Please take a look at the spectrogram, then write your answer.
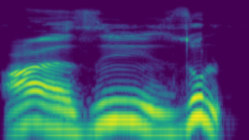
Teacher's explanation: আইনটিকে মোটা করে গলা চিপে পড়বেন। আইন যাবার আ, জা জি, আ জি, জা লাম পেশ জুল, আজিজুল।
